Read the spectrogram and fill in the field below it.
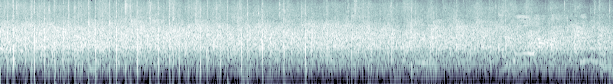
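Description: A crowd applauds steadily for about nine seconds, a dense wash of many hands clapping at once that holds its loudness throughout and fades only slightly toward the end.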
